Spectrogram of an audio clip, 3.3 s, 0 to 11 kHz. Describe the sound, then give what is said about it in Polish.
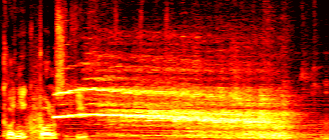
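A Konik polski horse at the stable breeding farm in Roztocze National Park at Florianka, Poland, lets out one long, loud whinny, a shrill wavering neigh lasting a few seconds before trailing off, preceded by a brief voice at the start. “Jesteśmy w dawnym folwarku ordynacji zamojskiej na Floriance, który założony był najprawdopodobniej około 1830 roku, a obecnie znajduje się tu stajenna hodowla koników polskich.”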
